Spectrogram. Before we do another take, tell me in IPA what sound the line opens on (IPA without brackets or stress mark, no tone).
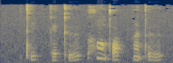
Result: tʼ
